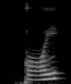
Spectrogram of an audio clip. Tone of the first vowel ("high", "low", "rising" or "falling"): rising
